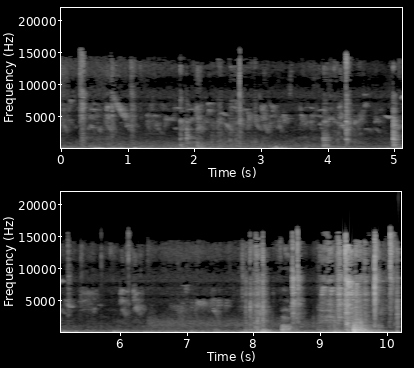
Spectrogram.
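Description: Knocks and clinks of a painted steel ladder bracket being offered up against a van's rear door and shifted to line its bolts up with the holes, with a louder knock near the end.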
